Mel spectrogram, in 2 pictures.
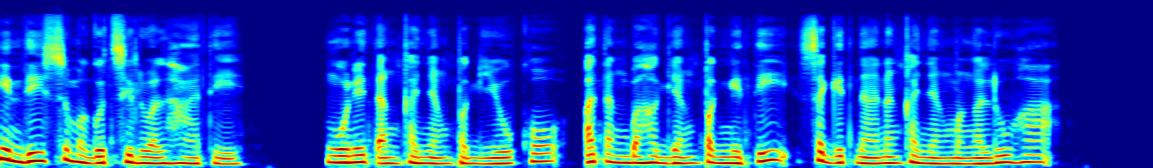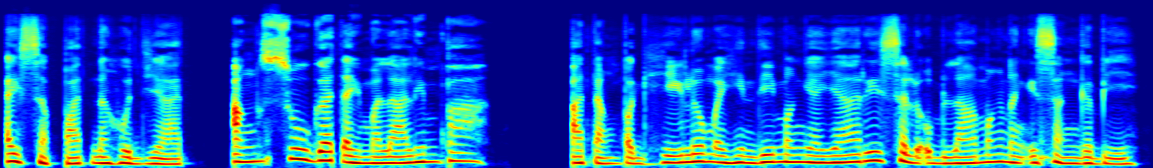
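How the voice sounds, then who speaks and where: Female storyteller for dramatic audio fiction. Low register, close dry recording. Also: normal speed, a little mellow, dry recording. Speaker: narrator. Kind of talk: scripted dramatic story narration.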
